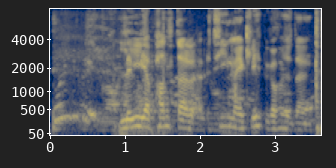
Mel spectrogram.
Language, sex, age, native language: Icelandic, male, 14, Icelandic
